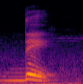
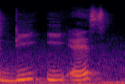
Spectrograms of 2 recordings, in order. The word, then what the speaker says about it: des: So plural is same, they, both for masculine and feminine. We are using the same plural, they. So in French, we are not pronouncing the last letter, they. Actually, the spelling is D-E-S, but the pronunciation is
